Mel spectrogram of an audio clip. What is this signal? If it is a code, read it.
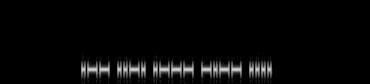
Morse code, heard as a keyed tone, about 42 wpm, 700 Hz. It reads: WFJYH
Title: Code Groups - 5 Letters - 40wpm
